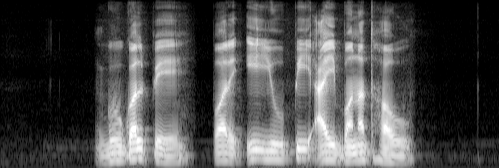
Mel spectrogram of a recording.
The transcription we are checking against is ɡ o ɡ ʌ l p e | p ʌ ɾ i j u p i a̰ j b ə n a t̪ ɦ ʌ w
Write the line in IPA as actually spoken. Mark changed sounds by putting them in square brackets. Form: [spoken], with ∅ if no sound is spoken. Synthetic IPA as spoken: ɡ [u] ɡ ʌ l p e | p ʌ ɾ i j u p i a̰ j b [ʌ] n [ʌ] t̪ ɦ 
